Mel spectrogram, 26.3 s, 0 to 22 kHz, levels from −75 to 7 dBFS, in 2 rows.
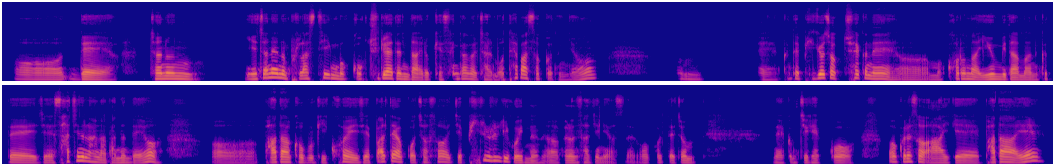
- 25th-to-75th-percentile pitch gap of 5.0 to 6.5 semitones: Yes, wide, 5.6 semitones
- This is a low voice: Yes, low, 115 Hz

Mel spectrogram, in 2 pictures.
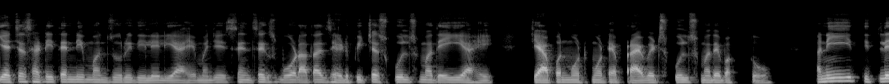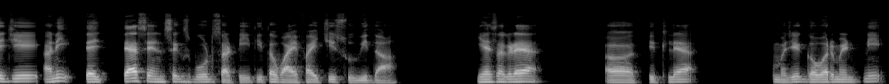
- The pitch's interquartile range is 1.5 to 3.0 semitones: Yes, narrow, 2.6 semitones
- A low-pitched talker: Yes, low, 110 Hz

